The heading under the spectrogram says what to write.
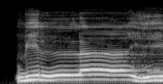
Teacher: lam jalalah yang didahului kasrah kita baca tarkik atau tipis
